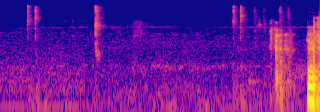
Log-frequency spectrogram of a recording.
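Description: A few faint, scattered clicks in a pause, then a man starts speaking near the end.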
